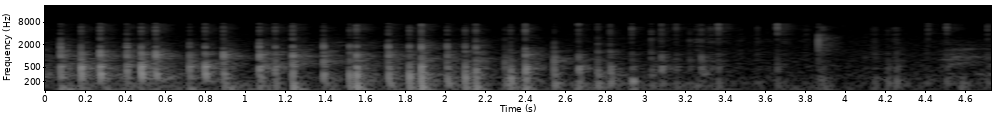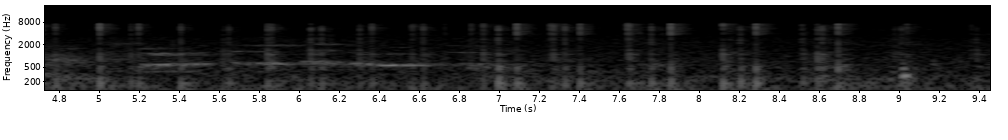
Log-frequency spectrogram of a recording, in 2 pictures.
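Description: Natural fingernails tap quickly on plastic shampoo bottles, making short, crisp clicks with a hollow knock. The tapping is dense and fairly loud for the first few seconds, then turns softer and sparser, with a faint tonal ring in the middle.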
